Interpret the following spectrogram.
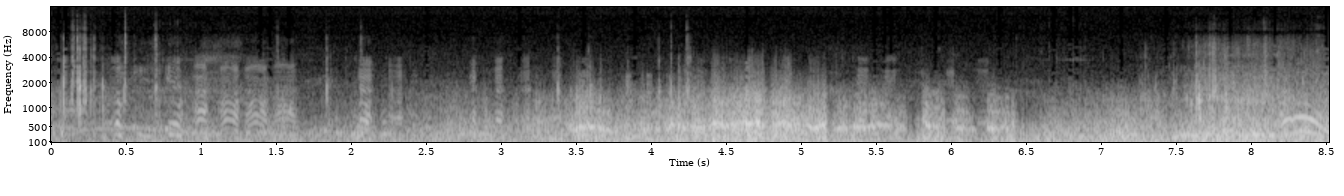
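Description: Wind buffeting the microphone, a low rumble throughout, with laughter at the start and muffled voices in the middle.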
